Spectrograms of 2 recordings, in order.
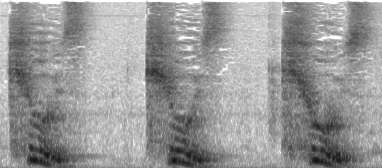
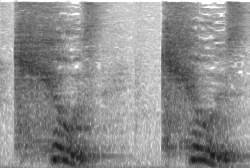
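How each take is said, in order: First: Cues with a brief k passing straight into yooz; weight on the glide of cues, k only hinted; light K onset. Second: Cues with a heavy k burst; over-strong K onset. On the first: Teacher shows the proper cues, light K. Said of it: "이렇게 소리가 만들어지죠". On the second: Teacher shows the wrong cues, over-strong K. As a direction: lean on the k in cues, overdoing it. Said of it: "이런 소리가 아니라". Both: Shown as a demonstration.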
